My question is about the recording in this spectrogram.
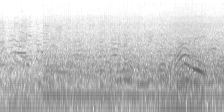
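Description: Voices in the background over a steady low engine hum, which comes in abruptly about a second in.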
